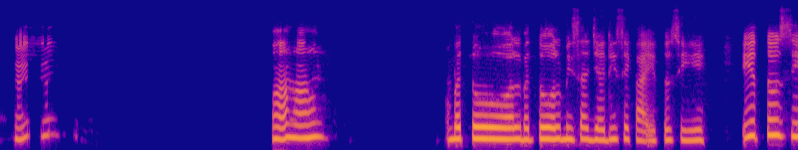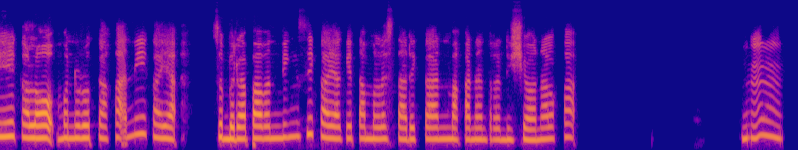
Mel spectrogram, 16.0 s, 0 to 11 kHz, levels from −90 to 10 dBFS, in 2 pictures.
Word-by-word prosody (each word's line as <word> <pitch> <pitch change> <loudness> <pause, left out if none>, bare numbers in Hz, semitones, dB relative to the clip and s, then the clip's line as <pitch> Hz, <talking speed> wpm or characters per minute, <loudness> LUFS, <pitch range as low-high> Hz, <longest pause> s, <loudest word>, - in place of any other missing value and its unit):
Mhm 255 +4 -5
mhm? 335 +1 -12 2.1
Heeh 260 +2 +2
heeh. 280 +1 +1 1.2
Betul 255 0 +4
betul 250 +1 +3
bisa 250 0 -1
jadi 235 +1 -1
sih, 250 0 -4
Kak, 220 -2 -5
itu 230 - -5
sih. 225 -1 -5 0.5
Itu 325 +2 +2
sih 310 0 +2
kalau 275 -1 +6
menurut 275 +2 +1
Kakak 275 0 -3
nih 365 +1 -2
kayak 270 -4 0 0.3
seberapa 260 -1 +3
mending 285 +3 -3
sih, 360 - -1
kayak 270 -3 +1
kita 265 0 -3
melestarikan 250 0 -2
makanan 245 0 -2
tradisional, 240 +1 -2
Kak? 295 -1 -6 1.7
Mhm. 275 +2 -4
260 Hz, 110 wpm, -19 LUFS, 250-280 Hz, 2.1 s, kalau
